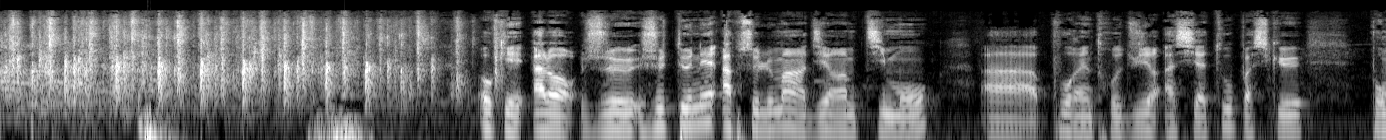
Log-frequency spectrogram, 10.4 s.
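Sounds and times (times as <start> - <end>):
audience applause: 0.0 - 3.8
dull low thumps: 1.0 - 1.5, 2.3 - 2.9
speech: 3.6 - 10.3.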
